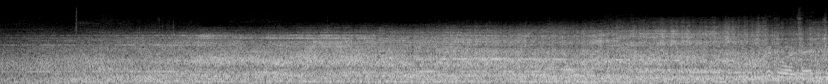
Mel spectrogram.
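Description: Airliner jet engines at Heathrow Airport produce a loud, broad, continuous roar that builds slightly and then holds steady throughout.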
